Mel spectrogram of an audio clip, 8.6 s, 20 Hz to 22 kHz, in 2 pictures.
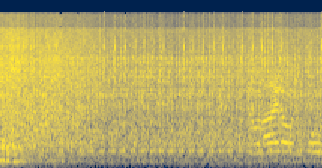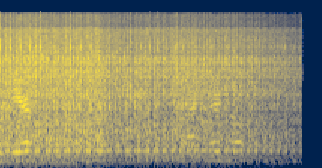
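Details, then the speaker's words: Evinrude Yachtwin 8 hp twin two-stroke outboard after cleaning a carburetor gummed by old fuel: a steady, even putter at idle in forward and reverse without stalling or hunting; the idle problem is fixed. "we then mounted the carburetor back on the engine and did a full cycle of a forward reverse gear is at full idle and everything works fine so that was the fix"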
